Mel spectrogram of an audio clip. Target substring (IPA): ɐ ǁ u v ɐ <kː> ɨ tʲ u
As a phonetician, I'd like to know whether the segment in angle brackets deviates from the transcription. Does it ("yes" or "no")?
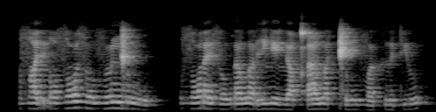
yes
